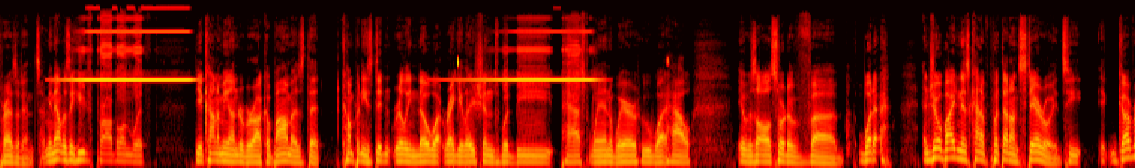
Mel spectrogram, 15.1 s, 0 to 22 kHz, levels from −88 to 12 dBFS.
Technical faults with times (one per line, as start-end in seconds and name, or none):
0.59-2.72 loudspeaker feedback squeal
3.51-3.53 DAB burbling
5.68-8.17 loudspeaker feedback squeal
5.92-6.26 DAB burbling
8.81-8.97 DAB burbling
